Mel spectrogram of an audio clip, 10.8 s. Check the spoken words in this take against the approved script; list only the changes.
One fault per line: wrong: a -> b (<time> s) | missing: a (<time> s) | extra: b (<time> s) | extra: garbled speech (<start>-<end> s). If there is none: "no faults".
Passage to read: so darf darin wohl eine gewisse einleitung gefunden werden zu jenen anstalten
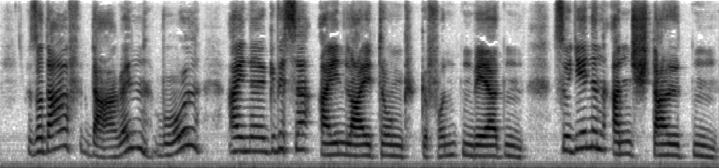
no faults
